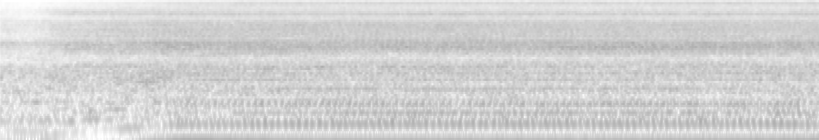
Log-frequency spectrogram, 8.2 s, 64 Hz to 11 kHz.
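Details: Hyundai i40 CRDi diesel with power loss and high fuel consumption. It idles evenly with a steady airy hiss over the clatter; a possible vacuum leak, unconfirmed.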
